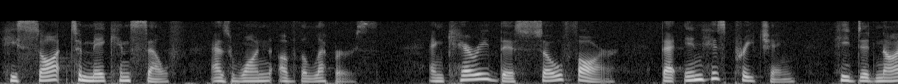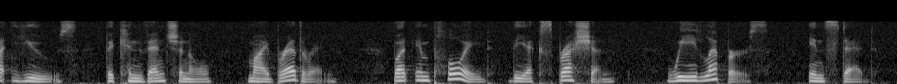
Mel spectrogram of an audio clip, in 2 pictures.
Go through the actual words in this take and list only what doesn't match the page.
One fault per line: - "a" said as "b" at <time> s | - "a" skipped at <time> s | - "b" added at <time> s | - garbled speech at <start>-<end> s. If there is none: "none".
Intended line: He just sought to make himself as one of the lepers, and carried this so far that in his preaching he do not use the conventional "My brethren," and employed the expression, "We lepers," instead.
- "just" skipped at 0.2 s
- "do" said as "did" at 8.5 s
- "and" said as "but" at 12.9 s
